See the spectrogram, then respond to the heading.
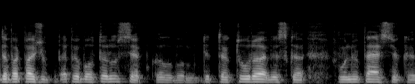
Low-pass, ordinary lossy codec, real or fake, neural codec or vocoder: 7.2 kHz; MP3, 96 kbps; fake; codec, 16 kHz, 4 kbps, FunCodec, trained on Chinese and English, 50 frames a second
